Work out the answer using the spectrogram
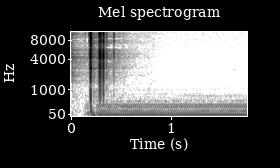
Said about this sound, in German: Ich lege diesen Hebel an der Tür um.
